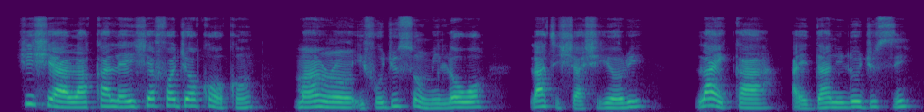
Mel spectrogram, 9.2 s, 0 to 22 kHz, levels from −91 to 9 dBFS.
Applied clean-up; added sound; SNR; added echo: none; none; none; none.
